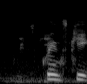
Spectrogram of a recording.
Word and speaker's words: Queens Quay: to see around together queen's key queen's key q-u-a-y queens quay queen's quay pronounced that would have been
